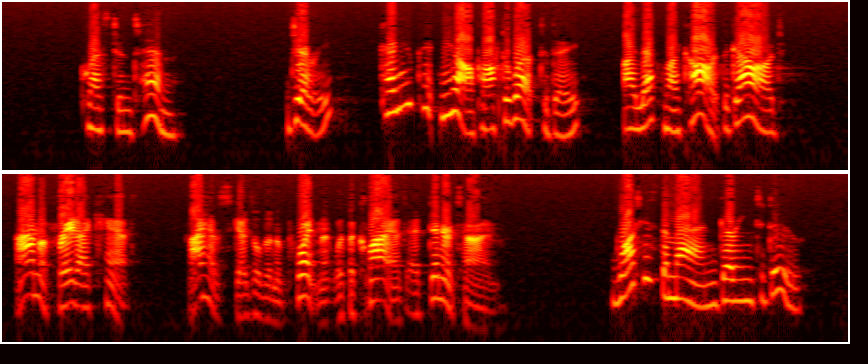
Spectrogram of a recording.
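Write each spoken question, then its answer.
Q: What is the man going to do?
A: Meet a client at dinner time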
